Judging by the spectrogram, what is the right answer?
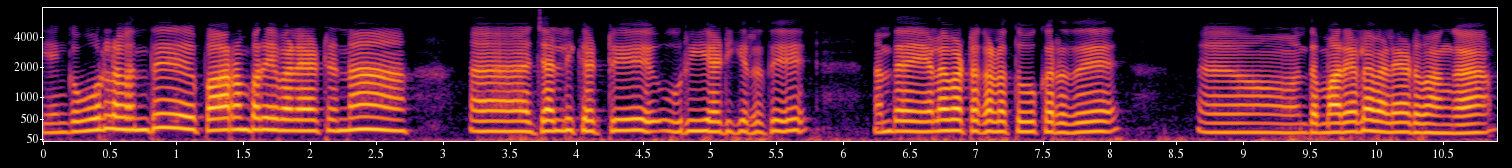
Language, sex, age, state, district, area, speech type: Tamil, female, 60+, Tamil Nadu, Erode, rural, spontaneous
